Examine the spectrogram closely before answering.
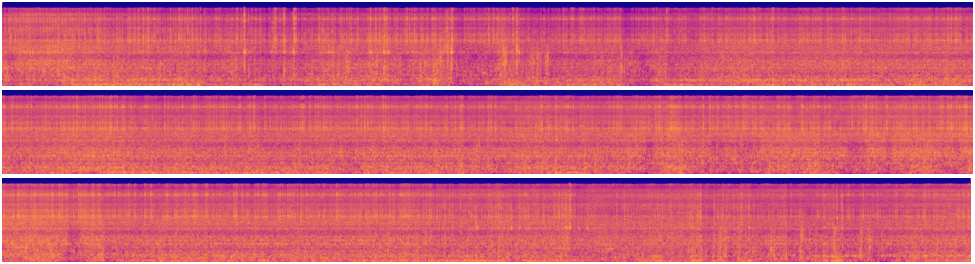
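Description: Wind rushing over the microphone of a camera riding along with a road bicycle: an uneven low rumble that swells and dips, with road and tyre noise.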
